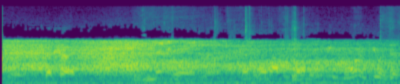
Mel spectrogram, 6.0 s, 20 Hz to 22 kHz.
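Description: Icom IC-7300 transceiver receiving lower sideband on 7.168 MHz in the 40 m band: a steady hiss of band noise, strongest in the first two seconds, with the faint, warbling voice of a distant station coming through it.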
